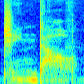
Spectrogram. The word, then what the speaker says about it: Qingdao: city, from this region, the way they spell it in English, on the bottle it says T-S Ingdao, Qingdao, but it's actually pronounced Qingdao.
